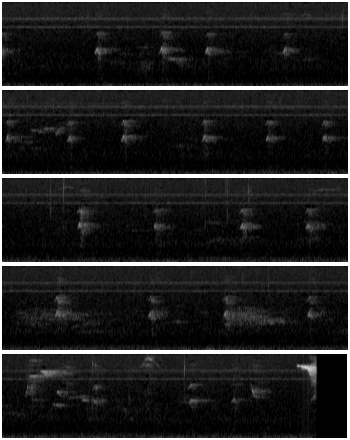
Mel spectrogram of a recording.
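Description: A small bird repeating a short chirp over and over, a little more than once a second, over a faint steady high-pitched whine and a low outdoor rumble. A sharp click sounds near the end.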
